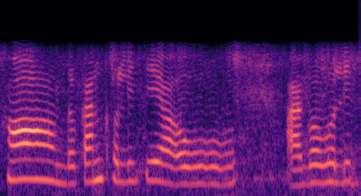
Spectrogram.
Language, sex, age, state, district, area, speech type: Odia, female, 30-45, Odisha, Sambalpur, rural, conversation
